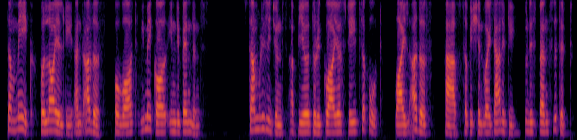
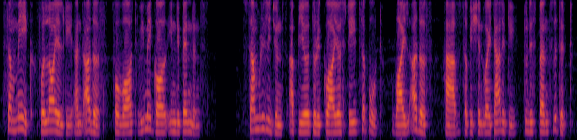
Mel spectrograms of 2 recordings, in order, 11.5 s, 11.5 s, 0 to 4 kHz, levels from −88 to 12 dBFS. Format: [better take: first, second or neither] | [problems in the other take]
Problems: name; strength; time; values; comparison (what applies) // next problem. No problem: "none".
second | noise reduction (neural mask model DeepFilterNet 3)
